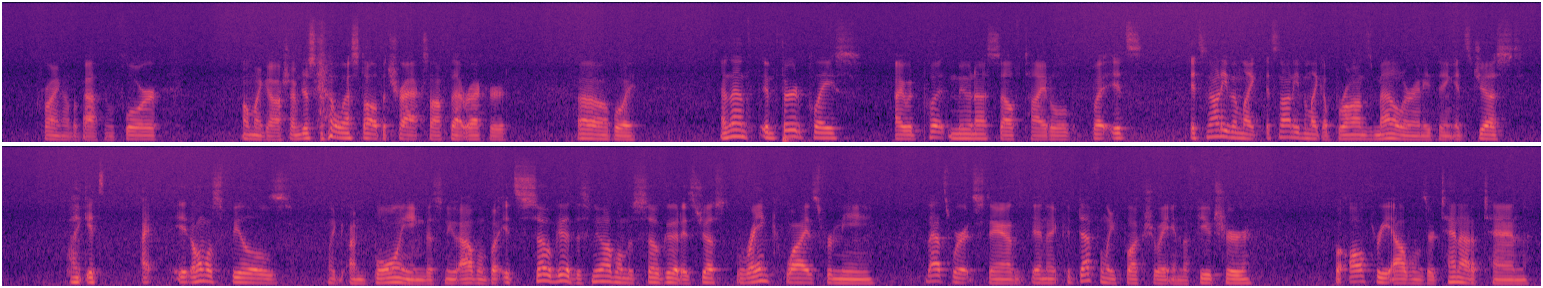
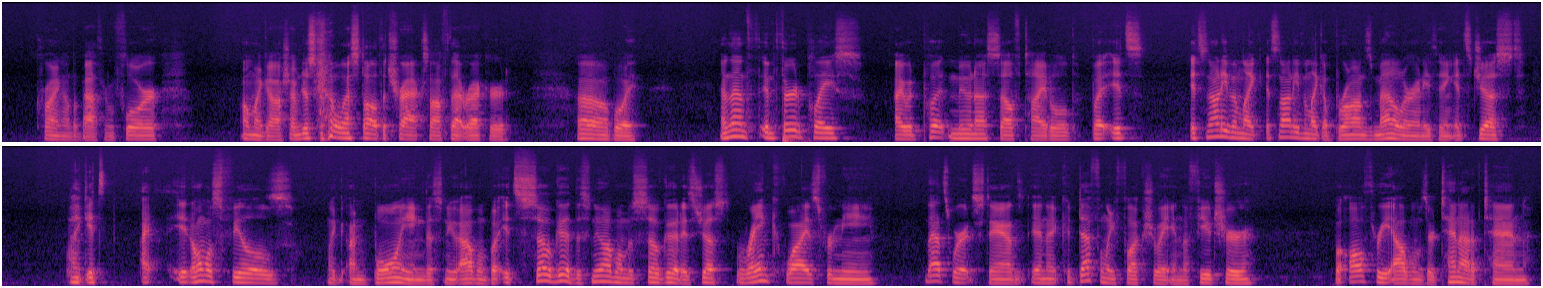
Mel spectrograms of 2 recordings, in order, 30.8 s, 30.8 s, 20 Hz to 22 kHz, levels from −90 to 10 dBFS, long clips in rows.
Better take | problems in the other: second | hiss; loud; throughout; 6 dB below the speech; faint in the second

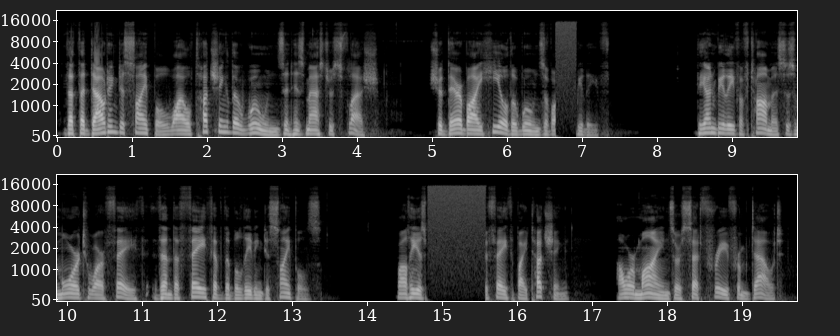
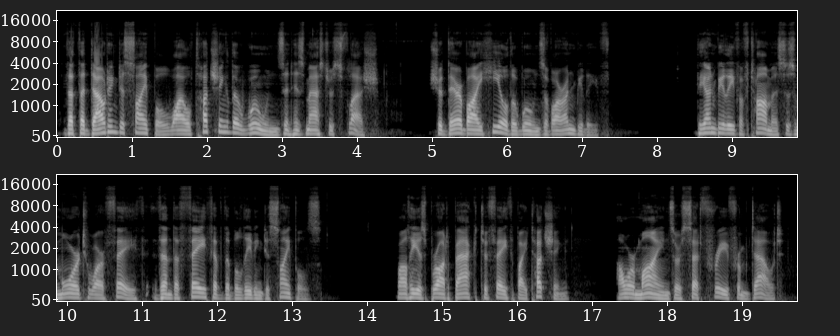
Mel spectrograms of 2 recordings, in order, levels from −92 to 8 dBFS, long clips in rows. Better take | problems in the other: second | audio cutting out; filled with static; at 6.5 s and at 15 s for 1 s

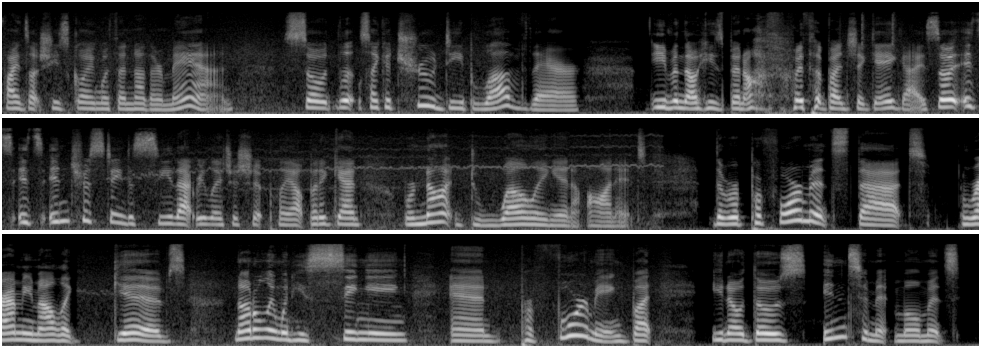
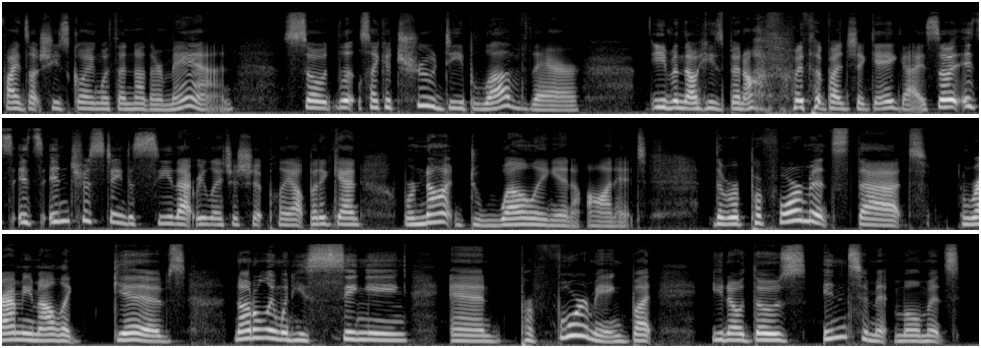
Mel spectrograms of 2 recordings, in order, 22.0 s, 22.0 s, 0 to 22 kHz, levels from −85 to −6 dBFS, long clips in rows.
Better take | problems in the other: second | hiss; faint; until 4 s, from 6.5 to 12 s and from 15 to 20 s; 25 dB below the speech

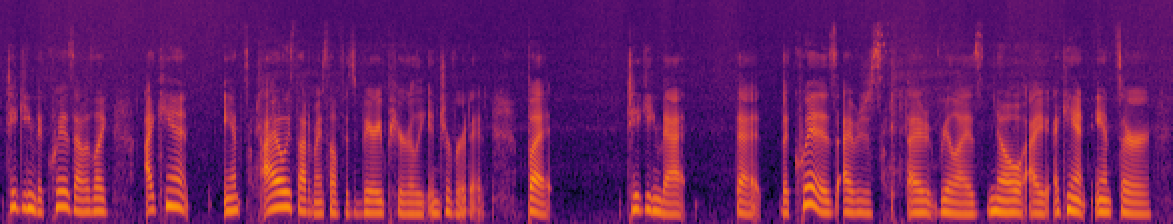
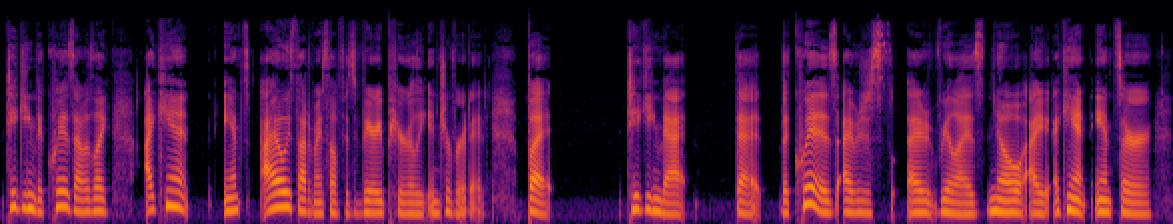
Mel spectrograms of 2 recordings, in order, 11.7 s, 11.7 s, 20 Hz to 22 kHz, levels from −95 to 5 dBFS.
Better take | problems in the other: second | hiss; noticeable; throughout; 20 dB below the speech

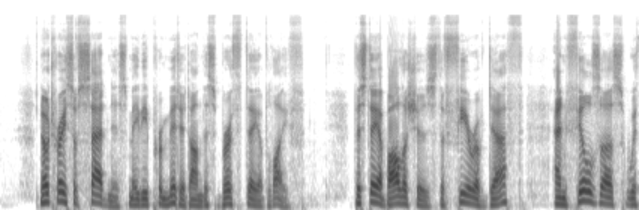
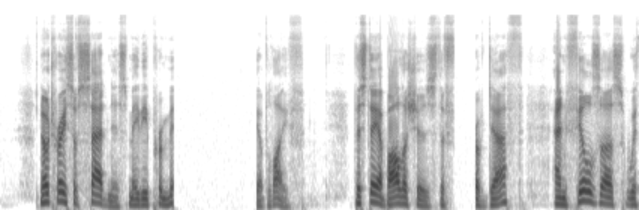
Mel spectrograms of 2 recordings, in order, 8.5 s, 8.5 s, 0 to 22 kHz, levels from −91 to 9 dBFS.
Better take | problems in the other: first | audio cutting out; at 2.5 s for 1 s and at 6 s

